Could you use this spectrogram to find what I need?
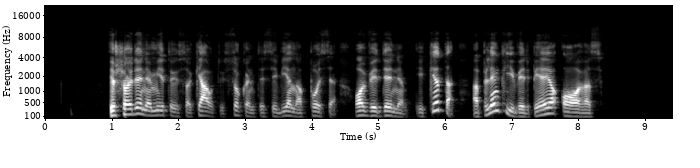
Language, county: Lithuanian, Alytus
